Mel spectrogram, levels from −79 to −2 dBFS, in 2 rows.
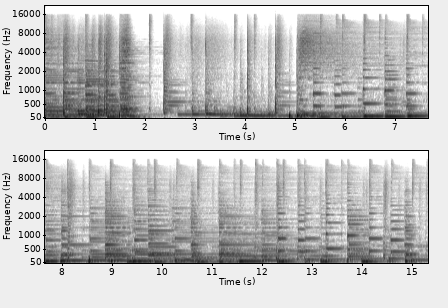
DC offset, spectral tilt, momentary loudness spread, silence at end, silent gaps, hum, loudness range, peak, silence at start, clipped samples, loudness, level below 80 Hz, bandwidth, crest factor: under 0.1%; -5 dB/octave; 9 LU; 0 s; none; none; 4 LU; -4 dBFS; 0 s; under 0.1%; -21 LUFS; -28 dBFS; 16.5 kHz; 18 dB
